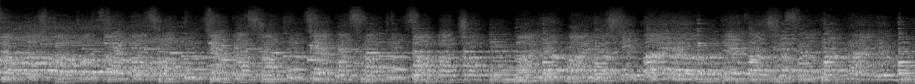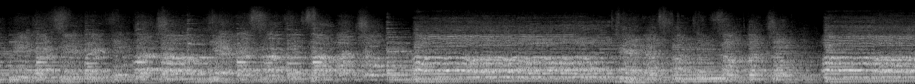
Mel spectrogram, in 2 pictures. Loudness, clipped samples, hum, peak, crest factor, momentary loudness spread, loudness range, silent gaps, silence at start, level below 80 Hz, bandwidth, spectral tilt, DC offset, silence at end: -18 LUFS; under 0.1%; none; -2 dBFS; 14 dB; 4 LU; 2 LU; none; 0 s; -48 dBFS; 16 kHz; -5 dB/octave; under 0.1%; 0 s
